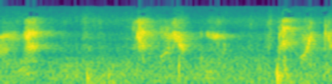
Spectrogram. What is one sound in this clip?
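A mop swishes across a hard floor.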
